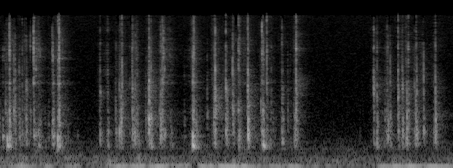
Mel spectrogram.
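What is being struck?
Plastic computer keyboard with round keycaps.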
